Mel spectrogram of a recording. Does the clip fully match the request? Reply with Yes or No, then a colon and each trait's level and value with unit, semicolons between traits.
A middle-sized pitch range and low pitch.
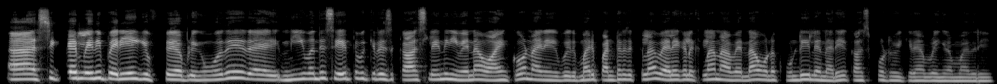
No: average, 3.3 semitones; high, 215 Hz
